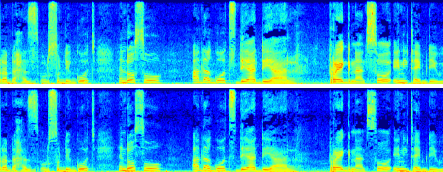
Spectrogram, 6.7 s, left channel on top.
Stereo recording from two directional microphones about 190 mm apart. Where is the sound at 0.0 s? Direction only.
30° right (ahead or behind).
